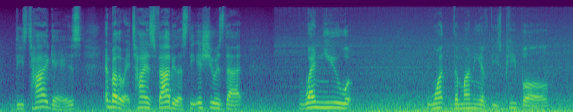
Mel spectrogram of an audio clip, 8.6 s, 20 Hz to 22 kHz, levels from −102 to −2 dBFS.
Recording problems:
wind noise on the microphone; occasional gusts; 20 dB below the speech
traffic noise; faint; throughout; 30 dB below the speech

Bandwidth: 17 kHz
